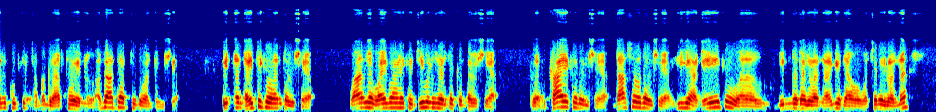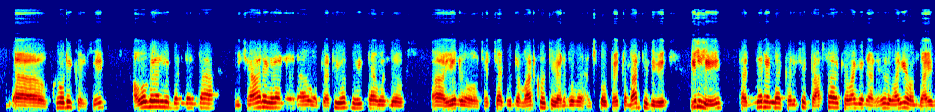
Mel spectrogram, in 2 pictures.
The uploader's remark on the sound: Jagatika Anubhava Mantapa-Conference call Meetings Inaugural Speech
